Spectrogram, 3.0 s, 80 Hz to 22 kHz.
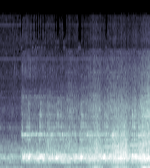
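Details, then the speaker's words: Panasonic DVD RP56 whose tray won't open: spindle motor disconnected from the circuit and run from a bench power supply spins up with a gritty, rough hiss under a thin whine; spindle motor bearings worn. "oh listen to the bearings they're not in good shape that motor is"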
